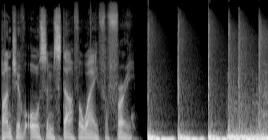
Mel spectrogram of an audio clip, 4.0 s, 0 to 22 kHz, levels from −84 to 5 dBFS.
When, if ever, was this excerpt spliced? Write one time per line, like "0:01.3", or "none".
0:02.0

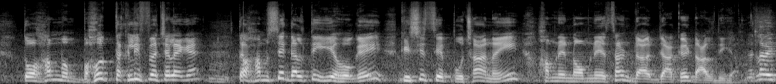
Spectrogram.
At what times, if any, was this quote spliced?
0:02.4
0:03.9

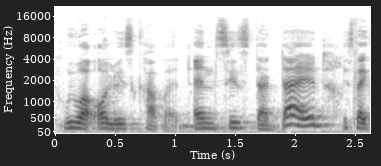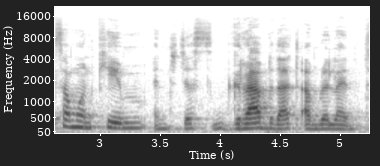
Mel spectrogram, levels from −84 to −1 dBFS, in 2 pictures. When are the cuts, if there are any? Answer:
0:02.3

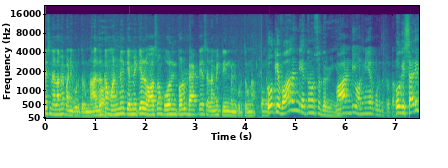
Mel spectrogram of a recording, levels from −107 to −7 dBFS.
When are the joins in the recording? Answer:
0:04.3

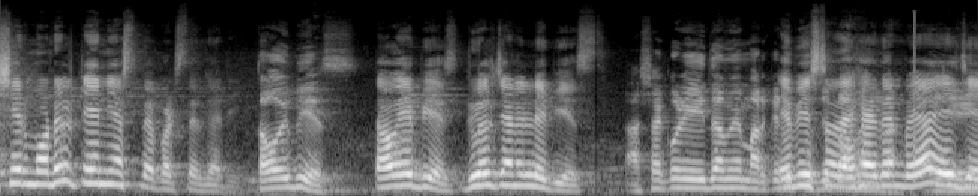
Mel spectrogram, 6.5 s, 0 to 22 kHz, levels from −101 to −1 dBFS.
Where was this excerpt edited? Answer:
none

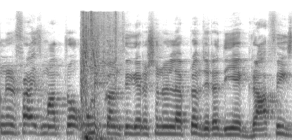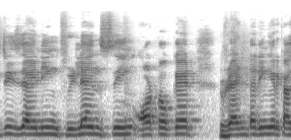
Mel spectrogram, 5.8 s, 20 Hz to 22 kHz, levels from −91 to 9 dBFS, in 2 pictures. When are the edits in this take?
0:00.9

